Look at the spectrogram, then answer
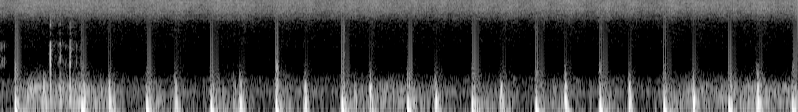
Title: Female heart, ultrasound view, heartbeat sound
